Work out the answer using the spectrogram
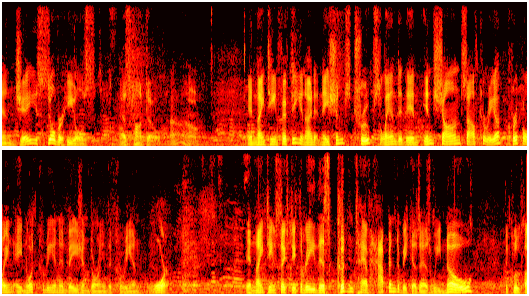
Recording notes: live at Scramblers Diner.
